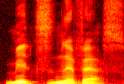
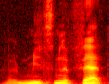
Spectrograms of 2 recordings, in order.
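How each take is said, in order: First: The word ends with an s sound. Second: The word ends with a t sound. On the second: "We pronounce it as a T, as it should be"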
